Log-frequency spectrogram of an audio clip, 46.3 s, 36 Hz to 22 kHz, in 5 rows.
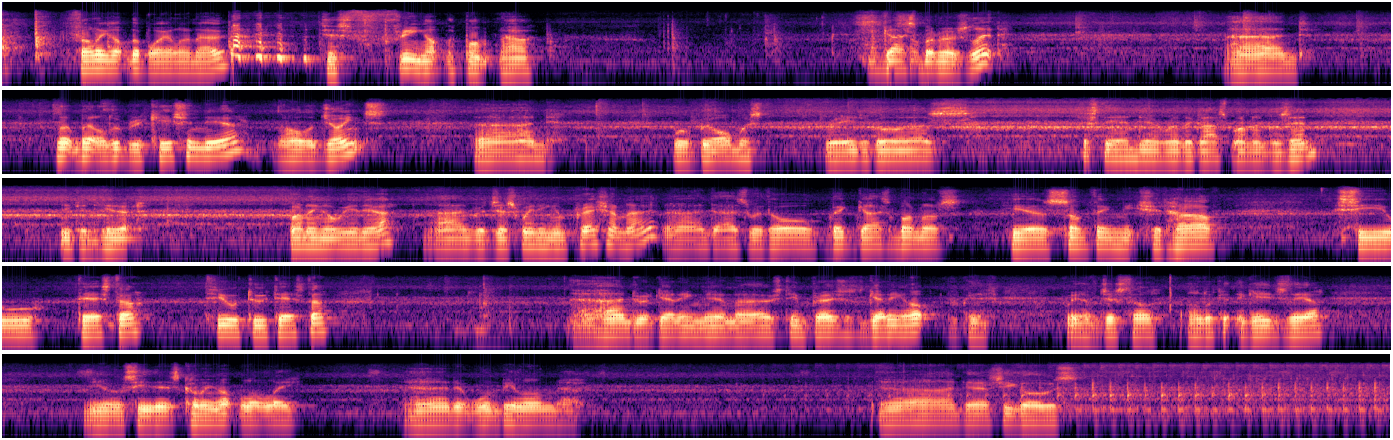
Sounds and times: Speech: 0.4 - 1.5, 2.1 - 3.6, 5.8 - 6.8, 8.2 - 8.8, 9.6 - 13.0, 13.7 - 15.8, 16.5 - 18.1, 18.9 - 19.5, 20.4 - 26.7, 27.4 - 30.0, 31.6 - 36.7, 37.6 - 39.1, 39.7 - 41.0, 42.9 - 44.3.

